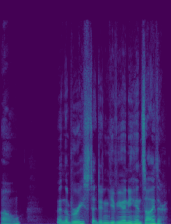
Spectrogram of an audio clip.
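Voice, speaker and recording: A playful young male detective, acted by a man in an intimate audio roleplay. He is teasing and theatrical, musing aloud to the listener with very animated intonation. The sound is dry, with no room around it. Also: medium pitch, normal speed, dry recording, natural voice. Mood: teasing, intrigued. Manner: teasing, theatrical, musing hums and soft chuckles.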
